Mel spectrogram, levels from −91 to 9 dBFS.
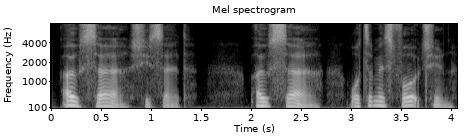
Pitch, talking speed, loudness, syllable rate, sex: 110 Hz, 135 wpm, -20 LUFS, 4.0 syllables/s, male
